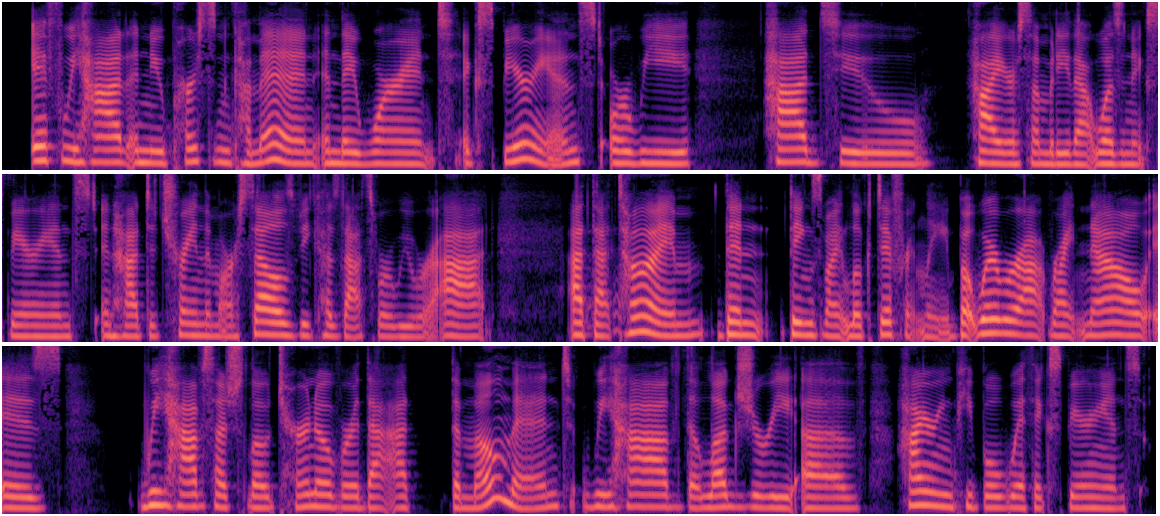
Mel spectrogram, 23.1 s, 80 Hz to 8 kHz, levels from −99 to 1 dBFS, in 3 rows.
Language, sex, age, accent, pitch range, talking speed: English, female, 10-29, American, 190-215 Hz, 170 wpm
